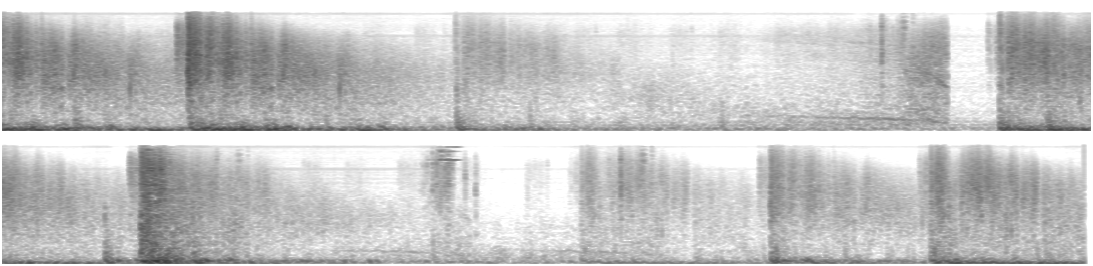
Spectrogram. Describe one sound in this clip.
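Sniper rifle shots crack loudly and echo away.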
